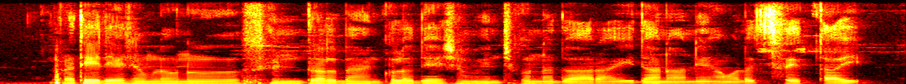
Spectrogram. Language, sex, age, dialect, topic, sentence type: Telugu, male, 18-24, Telangana, banking, statement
